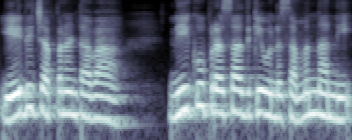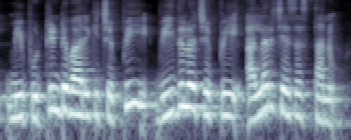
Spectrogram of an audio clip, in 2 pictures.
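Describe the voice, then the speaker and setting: A woman's voice: medium pitch, moderate pace, mellow, pitched above the performer's own voice, natural voice. A woman voicing a furious husband who threatens his wife with harsh, commanding words in a read-aloud crime story.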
